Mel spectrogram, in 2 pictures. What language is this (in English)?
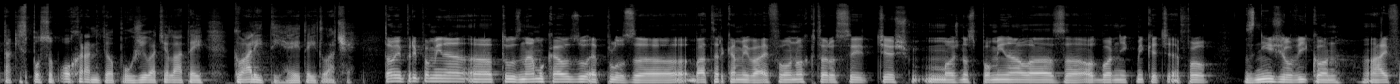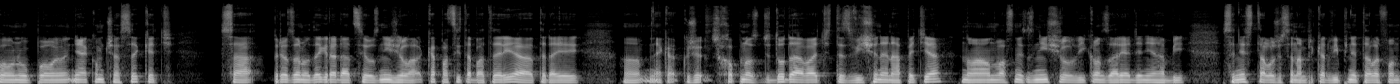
Slovak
